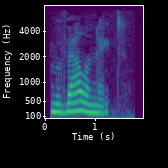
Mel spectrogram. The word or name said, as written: mevalonate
